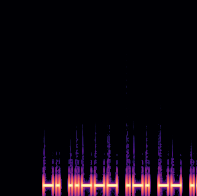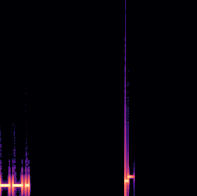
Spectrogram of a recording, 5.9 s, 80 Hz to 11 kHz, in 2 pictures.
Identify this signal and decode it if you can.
Morse code, heard as a keyed tone, about 25 wpm, 700 Hz. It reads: N2RMP
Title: USA Call Signs - 6x Character Spacing - 25wpm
